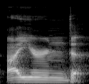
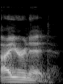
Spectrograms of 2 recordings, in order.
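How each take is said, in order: First: The ending is a bare D sound. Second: The ending is said as an extra syllable. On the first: The speaker calls it right. "El E siempre es silento, siempre es muda" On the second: The speaker calls it wrong. "no se dice ironed"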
